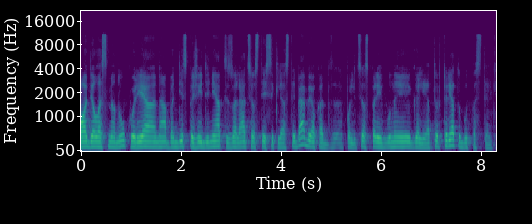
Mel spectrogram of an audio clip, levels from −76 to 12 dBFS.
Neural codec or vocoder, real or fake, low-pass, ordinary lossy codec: codec, 24 kHz, 1.2 kbps, DualCodec; fake; 10.8 kHz; Opus, 64 kbps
